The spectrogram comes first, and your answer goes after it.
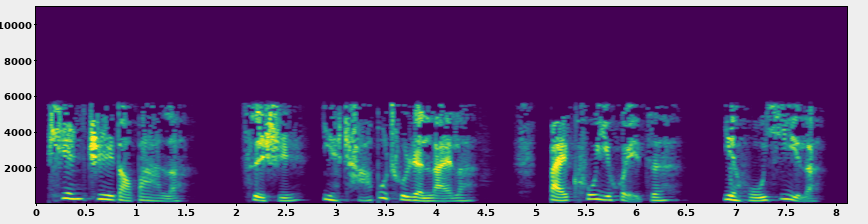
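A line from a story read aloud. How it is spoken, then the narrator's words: Sighing. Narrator (Chinese): 袭人 竟不好再劝，因叹道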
